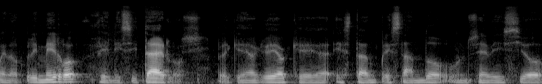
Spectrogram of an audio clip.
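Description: This man has a very deep, low pitch. He speaks at a fairly slow pace. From Germany. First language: German (speaking Spanish). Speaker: Jesuit priest. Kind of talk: interview. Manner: hesitant, many fillers.

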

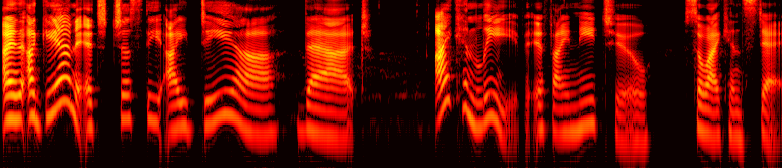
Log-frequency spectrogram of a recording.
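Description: In an Upper Midwest accent, a woman speaks at a very slow pace and medium pitch, with very wide pitch swings. Her tone is bright and sharp on a very clean recording with a silent background. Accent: Upper Midwest (Minnesota). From Minnesota. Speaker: podcast guest, host's aunt. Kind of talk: casual chat.

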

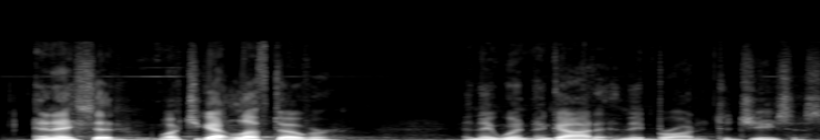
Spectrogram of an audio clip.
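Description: A medium-pitched man at a fairly quick pace. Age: 50s. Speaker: pastor. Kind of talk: sermon. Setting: church. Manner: animated.

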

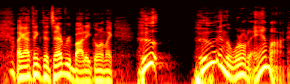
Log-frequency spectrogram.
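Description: On a very clean recording with a silent background, a man talks at a very fast pace. He speaks with an American accent. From US South. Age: 20s. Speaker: college pastor. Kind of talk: casual chat.

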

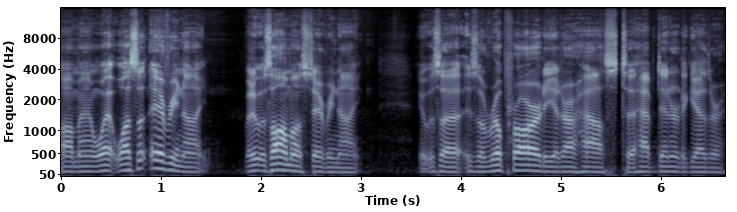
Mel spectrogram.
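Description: A man with an American accent talks at a very fast pace. His pitch is fairly low, with ordinary variation. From US South (Alabama, Birmingham area). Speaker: children's minister and basketball character coach. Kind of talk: interview.

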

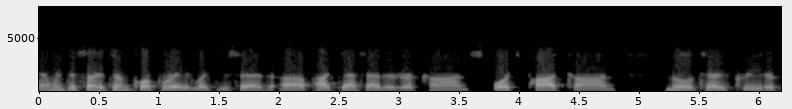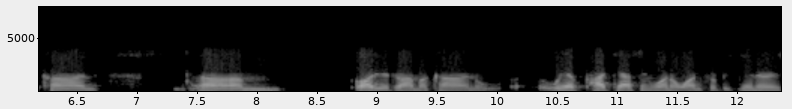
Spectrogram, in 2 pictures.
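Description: Moderate pace in a New York accent. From Long Island, New York. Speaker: conference founder. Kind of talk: interview.

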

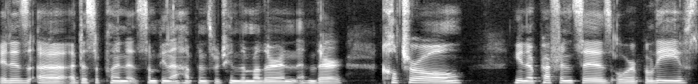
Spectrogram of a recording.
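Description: At a fairly quick pace, a woman speaks in a dark, mellow tone with monotone, flat intonation and very even loudness, on a very clean recording with a silent background. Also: fairly low pitch for a woman. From Guam. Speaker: domestic violence program coordinator. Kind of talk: casual chat. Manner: hesitant, many fillers.

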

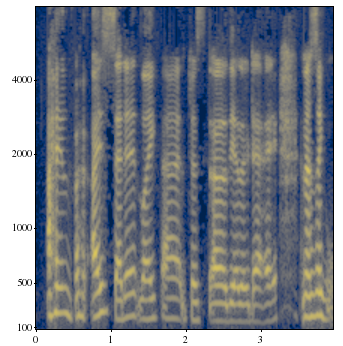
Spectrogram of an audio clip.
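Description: A woman talks at a moderate pace with fairly low pitch and ordinary pitch variation. Her tone is clear and smooth.

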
